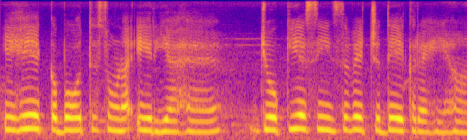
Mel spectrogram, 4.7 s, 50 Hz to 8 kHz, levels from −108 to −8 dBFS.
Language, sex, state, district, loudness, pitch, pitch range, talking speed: Punjabi, female, Punjab, Kapurthala, -16 LUFS, 260 Hz, 240-270 Hz, 180 wpm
